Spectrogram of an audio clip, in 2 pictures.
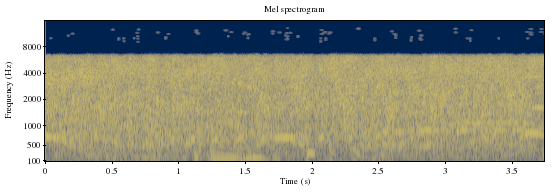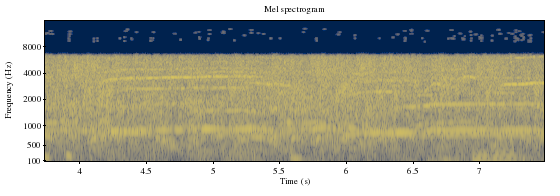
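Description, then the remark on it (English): A studio audience applauds and cheers steadily, a dense wash of clapping with whoops and shouts rising over it, loud and sustained throughout. “you deserve an applause. from”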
